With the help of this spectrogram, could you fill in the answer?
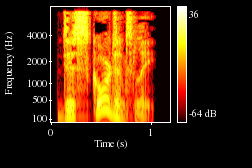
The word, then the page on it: discordantly: British English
